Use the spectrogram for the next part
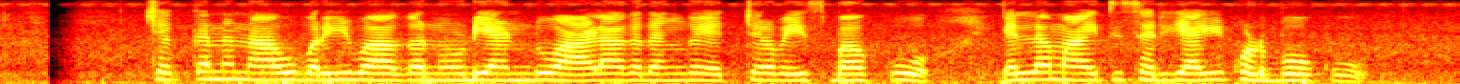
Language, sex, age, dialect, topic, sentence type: Kannada, female, 18-24, Central, banking, statement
